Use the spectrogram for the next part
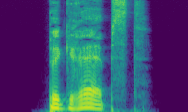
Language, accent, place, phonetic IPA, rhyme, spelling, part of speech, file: German, Germany, Berlin, [bəˈɡʁɛːpst], -ɛːpst, begräbst, verb, De-begräbst.ogg
- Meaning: second-person singular present of begraben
